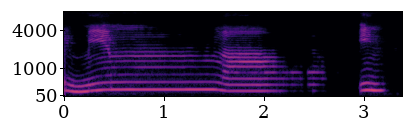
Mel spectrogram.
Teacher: یعنی غنہ بھی کریں گے اور میم کو میم کے ساتھ ملائیں گے بھی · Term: ادغام ما غنہ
